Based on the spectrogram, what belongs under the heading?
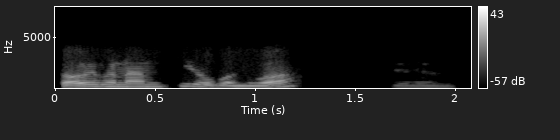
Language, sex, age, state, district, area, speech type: Nepali, male, 18-30, West Bengal, Kalimpong, rural, conversation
